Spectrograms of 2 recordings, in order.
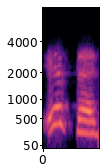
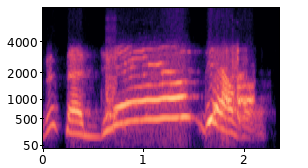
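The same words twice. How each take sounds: First: Said in the usual way. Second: Put-on high, slow old granny voice. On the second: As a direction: draw it out like an old grandma. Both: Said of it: "I'm gonna say it like my granny does".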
